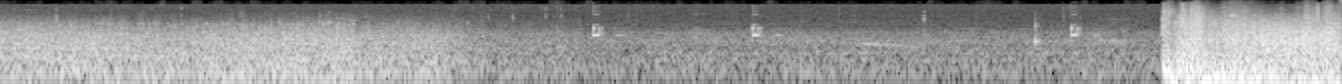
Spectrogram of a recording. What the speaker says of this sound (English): artillery's coming down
